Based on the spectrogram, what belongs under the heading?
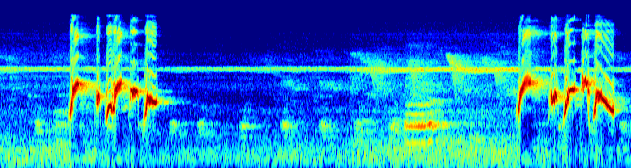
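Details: A red-whiskered bulbul kept as a decoy sings to lure wild bulbuls: two quick bursts of four or five bright, slurred whistles about three seconds apart, over a thin, steady electronic whine.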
